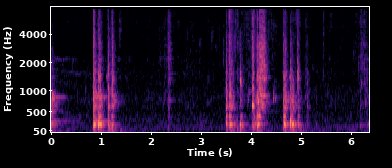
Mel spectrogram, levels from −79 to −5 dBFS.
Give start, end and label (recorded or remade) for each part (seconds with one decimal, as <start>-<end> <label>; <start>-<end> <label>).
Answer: 0.0-6.4 recorded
